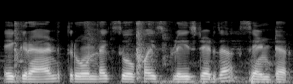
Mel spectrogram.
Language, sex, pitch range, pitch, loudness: English, male, 125-135 Hz, 130 Hz, -14 LUFS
